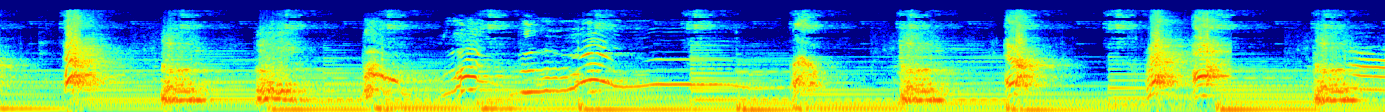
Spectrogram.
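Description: Pitched dog barks follow a cheerful Christmas carol tune, one bark per note in a steady rhythm, over a sustained musical backing, loud and close.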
